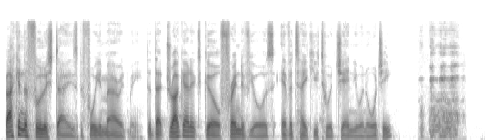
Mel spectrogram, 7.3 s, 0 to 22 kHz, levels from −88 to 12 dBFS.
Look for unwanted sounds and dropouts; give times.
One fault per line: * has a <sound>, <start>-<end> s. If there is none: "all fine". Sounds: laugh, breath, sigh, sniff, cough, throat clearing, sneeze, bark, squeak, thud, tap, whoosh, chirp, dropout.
* has a throat clearing, 6.3-7.0 s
